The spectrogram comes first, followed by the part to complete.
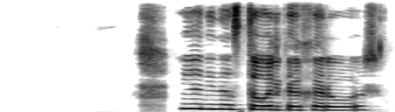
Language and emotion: Russian, sad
